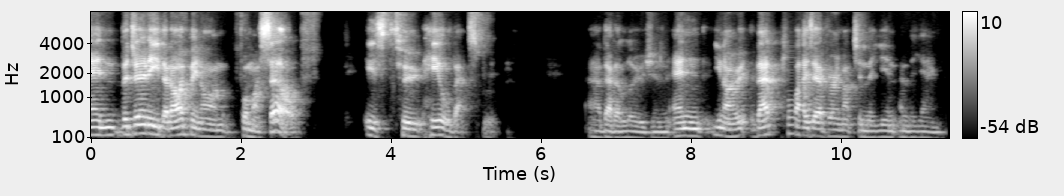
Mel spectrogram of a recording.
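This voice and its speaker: A man talks fairly slowly at a medium pitch, his pitch varying in an ordinary way. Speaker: spiritual guide, workshop presenter. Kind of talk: interview.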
